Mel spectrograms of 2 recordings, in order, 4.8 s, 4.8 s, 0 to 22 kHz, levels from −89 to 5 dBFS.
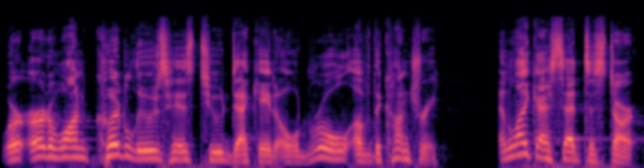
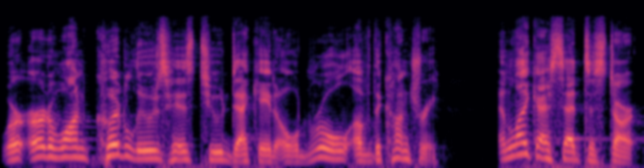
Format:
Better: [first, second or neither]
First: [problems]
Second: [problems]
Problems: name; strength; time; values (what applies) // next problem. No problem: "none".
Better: neither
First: none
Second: none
